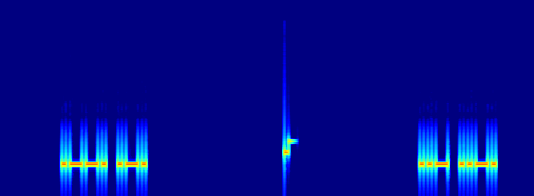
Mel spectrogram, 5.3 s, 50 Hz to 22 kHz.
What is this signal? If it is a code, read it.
Morse code, heard as a keyed tone, about 30 wpm, 700 Hz. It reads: PR UF
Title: Top Two Letter Combinations in Words 30wpm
